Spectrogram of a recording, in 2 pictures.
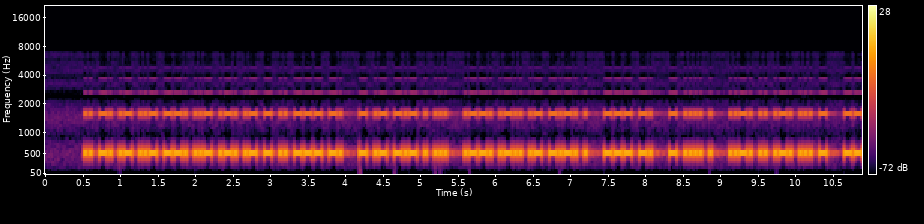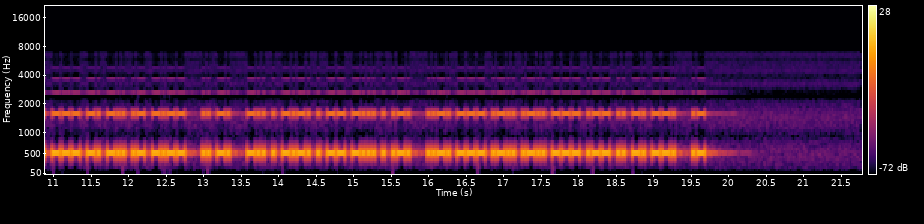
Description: Morse code, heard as a keyed tone, machine-sent, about 36 wpm, 530 Hz, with room echo. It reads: INAUGURATION TAKES PLACE ON THE FIRST MONDAY IN DECEMBER FOLLOWING A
